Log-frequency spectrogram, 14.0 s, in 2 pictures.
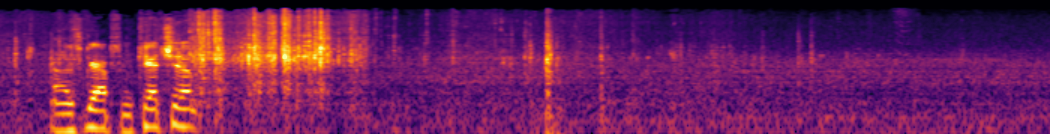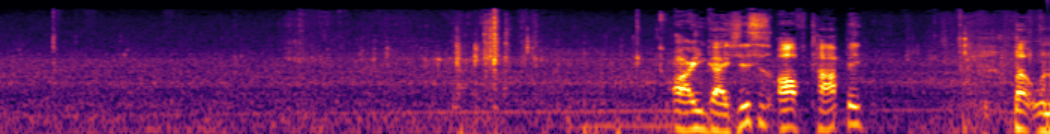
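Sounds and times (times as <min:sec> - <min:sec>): car engine idling: 0:00.0 - 0:14.0
paper bag rustling: 0:01.1 - 0:05.1.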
